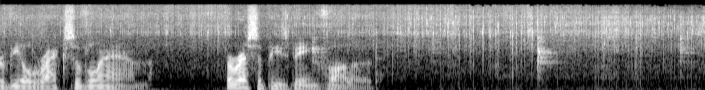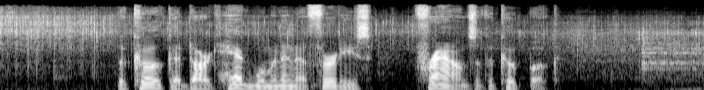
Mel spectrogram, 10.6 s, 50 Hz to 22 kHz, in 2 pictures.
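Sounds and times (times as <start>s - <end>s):
speech: 0.0s - 3.0s, 6.2s - 9.6s
asparagus sizzling in a pan: 0.0s - 10.5s
small pops from asparagus sizzling in a pan: 2.3s - 6.0s.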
